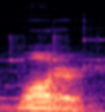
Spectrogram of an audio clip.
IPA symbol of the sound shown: ɑː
